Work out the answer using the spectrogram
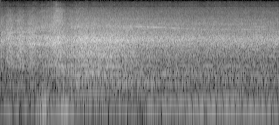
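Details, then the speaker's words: Water-damaged Nissan Maxima or Honda Accord after SRS module replacement and battery install: brief crank, then the engine catches at once and settles into a steady, even idle with no misses or knocks; normal start. "So it started right up."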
